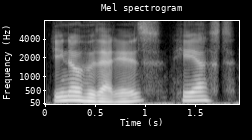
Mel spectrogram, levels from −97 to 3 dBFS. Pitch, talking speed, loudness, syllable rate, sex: 130 Hz, 245 wpm, -14 LUFS, 5.2 syllables/s, male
